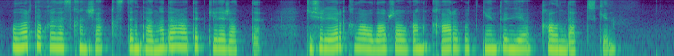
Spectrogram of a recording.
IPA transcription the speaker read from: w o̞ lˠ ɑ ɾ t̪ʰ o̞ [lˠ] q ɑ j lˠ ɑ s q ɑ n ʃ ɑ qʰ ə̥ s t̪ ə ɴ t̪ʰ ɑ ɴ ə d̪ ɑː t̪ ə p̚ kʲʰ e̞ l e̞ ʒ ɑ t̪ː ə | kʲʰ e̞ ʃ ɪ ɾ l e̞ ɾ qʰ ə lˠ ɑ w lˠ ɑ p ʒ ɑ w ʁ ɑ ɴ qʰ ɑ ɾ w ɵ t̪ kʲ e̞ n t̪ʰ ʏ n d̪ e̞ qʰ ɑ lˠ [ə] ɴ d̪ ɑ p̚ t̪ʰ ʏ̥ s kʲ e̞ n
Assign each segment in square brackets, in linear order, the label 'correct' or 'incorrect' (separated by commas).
incorrect, correct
